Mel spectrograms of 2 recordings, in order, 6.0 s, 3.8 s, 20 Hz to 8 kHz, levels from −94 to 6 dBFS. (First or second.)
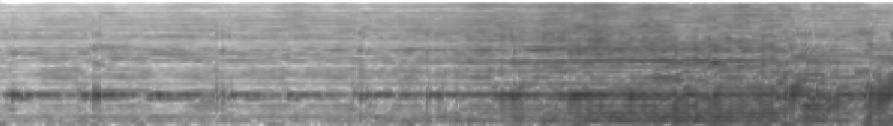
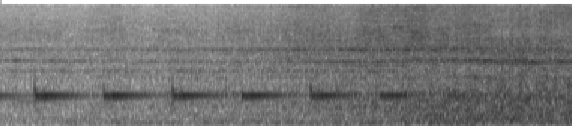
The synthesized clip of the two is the first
